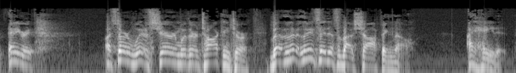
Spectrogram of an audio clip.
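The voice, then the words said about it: North Carolina-influenced accent. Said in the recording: “originally Ohio, but we lived in North Carolina for 17 years. "Oh, that's where the accent comes." And so she's talking about the accent.”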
